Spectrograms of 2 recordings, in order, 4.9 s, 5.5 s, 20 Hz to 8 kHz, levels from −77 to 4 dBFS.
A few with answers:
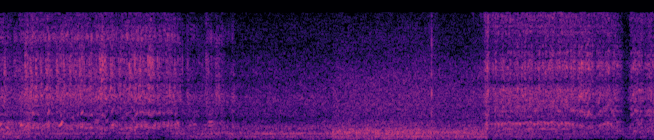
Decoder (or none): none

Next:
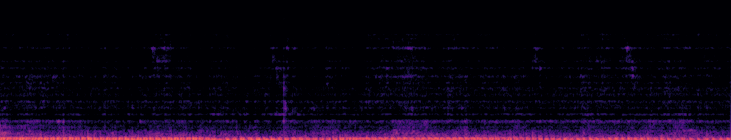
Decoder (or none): codec, HILCodec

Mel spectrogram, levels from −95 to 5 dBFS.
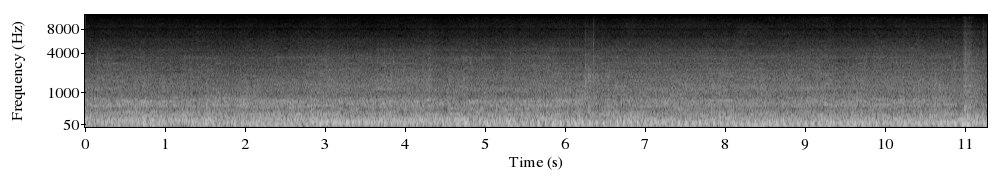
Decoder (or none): codec, SNAC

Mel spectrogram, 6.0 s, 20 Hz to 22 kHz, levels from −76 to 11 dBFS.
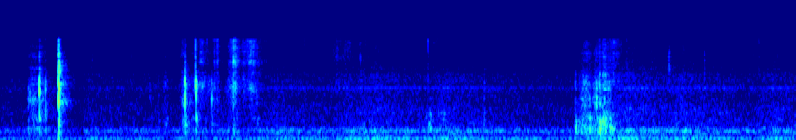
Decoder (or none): none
